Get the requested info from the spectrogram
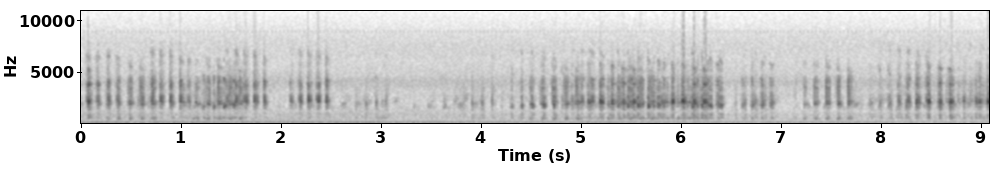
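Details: Frogs calling in rapid clicking rattle bursts of a second or two, several callers overlapping, with short gaps between bouts.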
